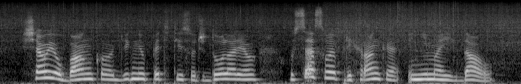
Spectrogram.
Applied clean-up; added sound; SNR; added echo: none; Frying (food); 19 dB; none.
